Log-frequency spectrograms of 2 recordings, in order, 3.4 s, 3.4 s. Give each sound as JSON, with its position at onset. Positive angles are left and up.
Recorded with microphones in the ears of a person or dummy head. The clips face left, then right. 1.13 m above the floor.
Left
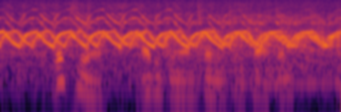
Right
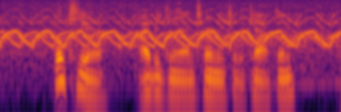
{"t": 0.6, "sound": "a man speaking", "side_deg": -85}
